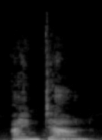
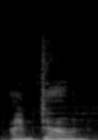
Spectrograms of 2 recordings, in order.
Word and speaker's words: I'm down: Pronunciation tip. I'm down. Sounds like one word. I'm down. All right. instead of two separate words.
